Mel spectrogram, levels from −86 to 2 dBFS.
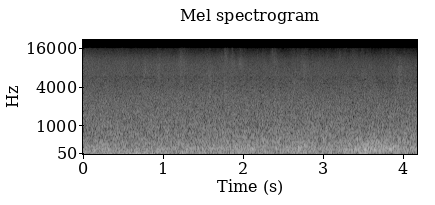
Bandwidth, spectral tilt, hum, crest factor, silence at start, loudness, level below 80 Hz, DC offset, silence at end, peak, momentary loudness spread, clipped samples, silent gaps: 16.5 kHz; -4 dB/octave; none; 14 dB; 0 s; -29 LUFS; -40 dBFS; under 0.1%; 0 s; -14 dBFS; 2 LU; under 0.1%; none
